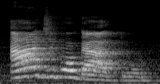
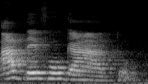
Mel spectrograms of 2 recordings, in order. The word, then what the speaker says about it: advogado: Observem, advogado. Muitos falam advogado.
